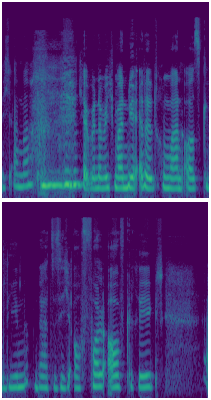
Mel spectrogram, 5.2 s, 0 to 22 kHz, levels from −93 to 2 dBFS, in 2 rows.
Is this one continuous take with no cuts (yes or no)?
yes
